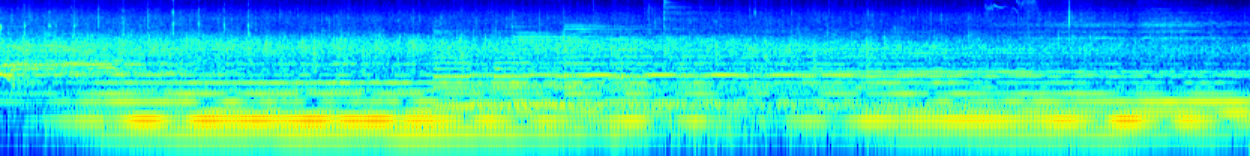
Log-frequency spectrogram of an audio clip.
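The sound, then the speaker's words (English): An audience claps steadily for several seconds after a prayer, a dense, even patter of many hands, with sustained low musical tones humming underneath. “We're going to clap for you because this is awesome.”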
